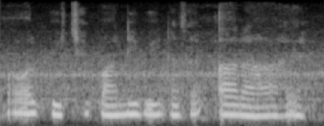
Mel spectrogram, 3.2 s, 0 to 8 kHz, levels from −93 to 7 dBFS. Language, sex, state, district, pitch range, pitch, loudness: Hindi, female, Madhya Pradesh, Bhopal, 175-195 Hz, 185 Hz, -17 LUFS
